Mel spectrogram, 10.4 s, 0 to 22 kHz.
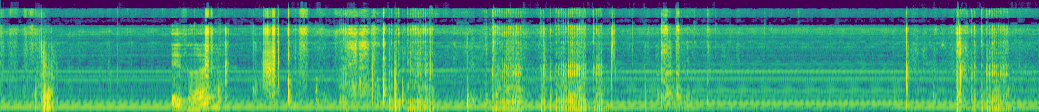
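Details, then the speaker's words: BMW 520i E60 during a coolant change and bleed, ignition on, engine off, heater at maximum, fan at minimum. A steady low electric hum comes from the auxiliary coolant pump, vibrating with water moving: normal operation. "tu peux entendre si on met la main dessus on remarque qu'il vibre on entend même l'eau bouger"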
